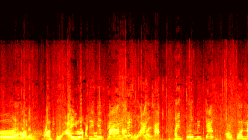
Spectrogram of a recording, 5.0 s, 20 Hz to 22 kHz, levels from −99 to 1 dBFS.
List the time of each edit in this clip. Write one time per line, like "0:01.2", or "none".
none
